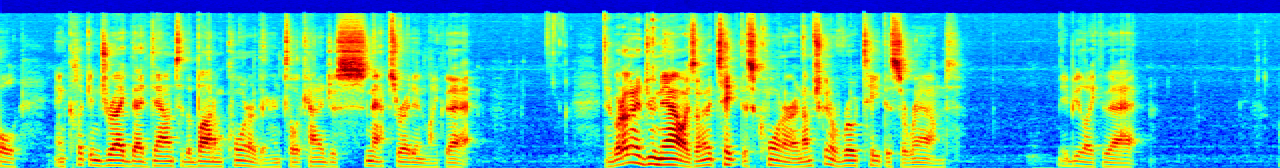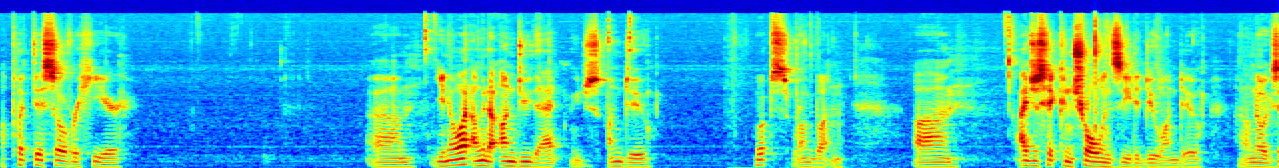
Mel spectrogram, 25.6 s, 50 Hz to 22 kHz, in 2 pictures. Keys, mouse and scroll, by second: 0.1-4.3 ctrl+drag, 6.3 click, 8.2-17.4 drag, 19.1 click, 20.9 ctrl+z, 23.9 ctrl+z.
